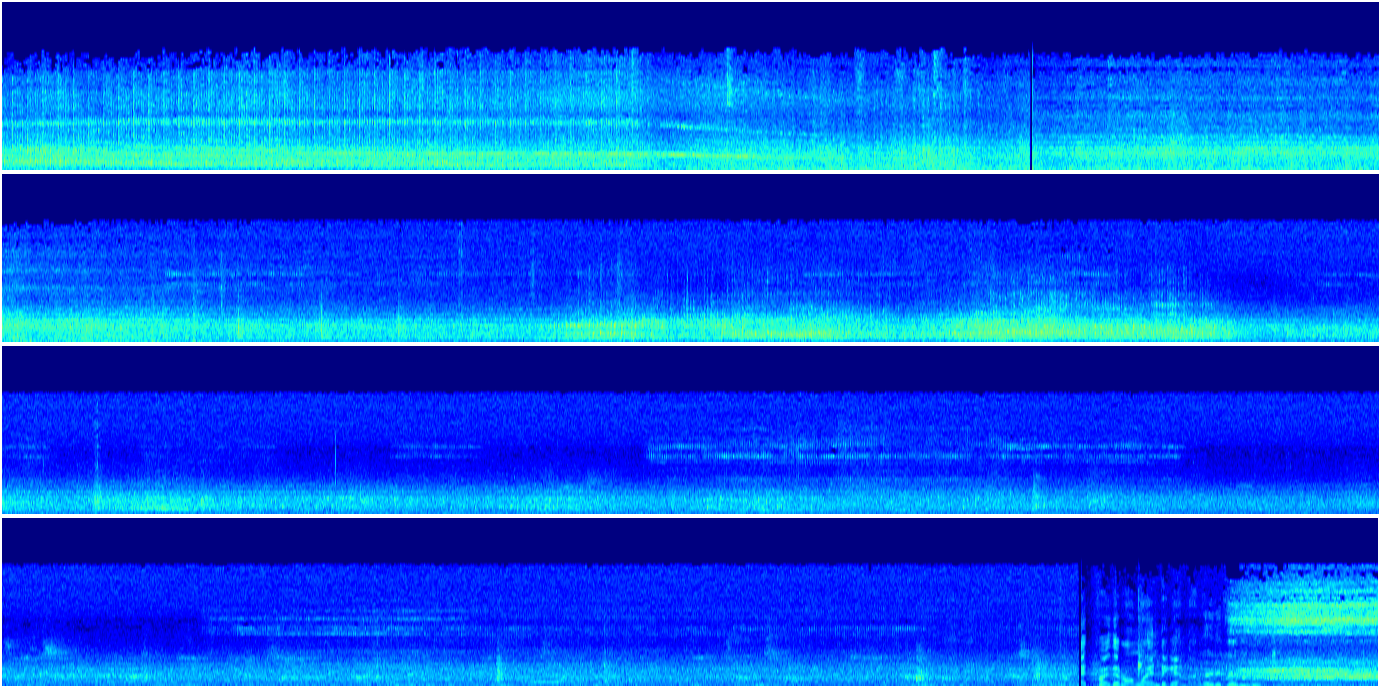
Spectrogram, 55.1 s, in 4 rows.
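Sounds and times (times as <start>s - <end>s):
railway background: 0.0s - 55.0s
train rumbling: 0.0s - 55.0s
mid-pitched noise: 53.4s - 55.0s.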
